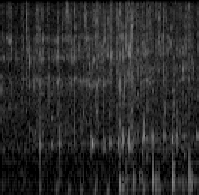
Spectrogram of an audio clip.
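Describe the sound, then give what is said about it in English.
Wine glugs and splashes into a glass in a short, uneven pour, fairly quiet, with bubbly gurgles that grow fuller toward the end. “So let me pour one for them.”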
